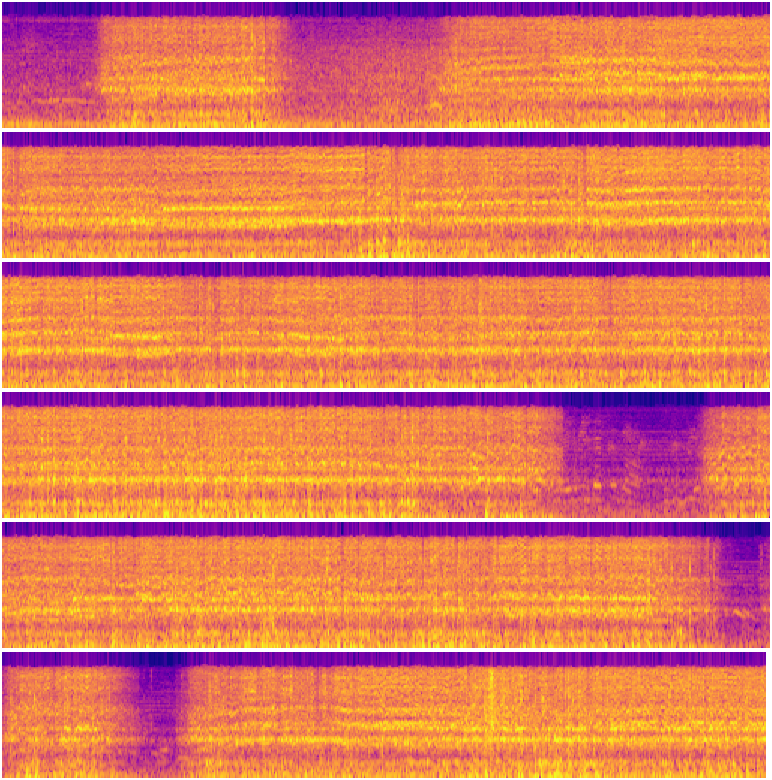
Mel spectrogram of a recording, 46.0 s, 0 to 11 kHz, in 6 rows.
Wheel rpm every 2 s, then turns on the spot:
50, 70, 130, 200, 200, 220, 230, 230, 220, 220, 230, 220, 230, 210, 40, 160, 190, 200, 150, 70, 180, 210, 220.
none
